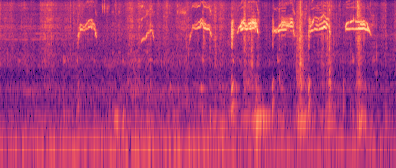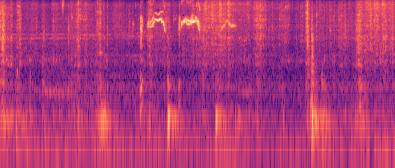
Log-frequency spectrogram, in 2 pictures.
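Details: Pigeon chicks give thin, high, arched squeaks in quick bursts of three or four, over soft rustling and fluttering as an adult pigeon feeds them.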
